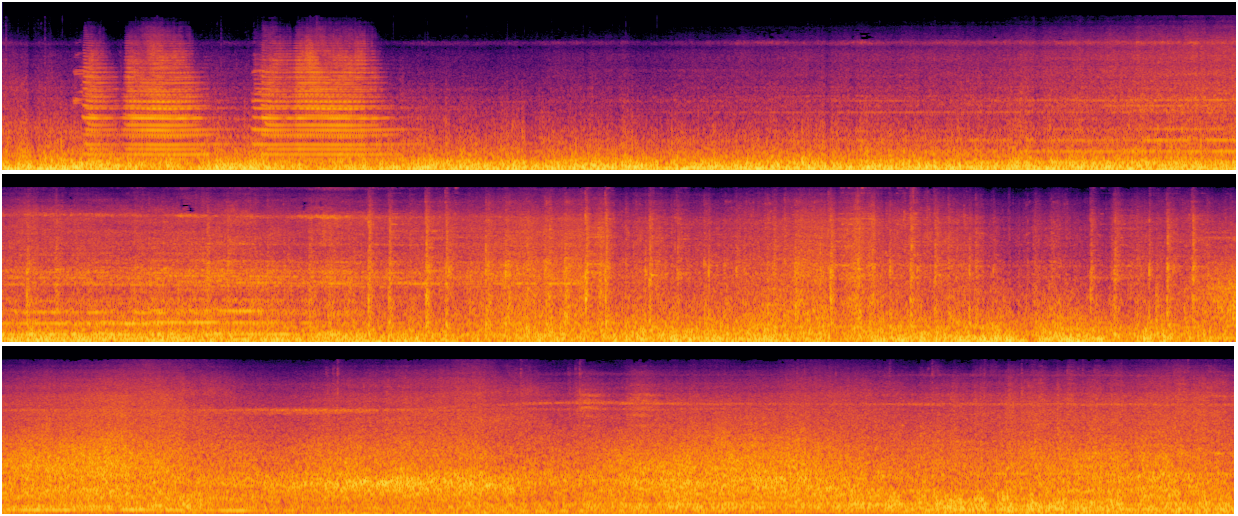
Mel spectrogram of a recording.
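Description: A diesel locomotive's horn sounds two short blasts, then an Alaska Railroad passenger train runs past with a steady low rumble and the clatter of its wheels on the rails.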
